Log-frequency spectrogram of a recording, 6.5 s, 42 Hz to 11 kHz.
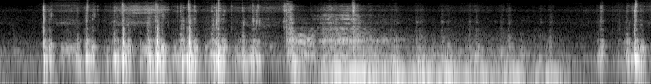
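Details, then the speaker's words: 1989 Pontiac Safari wagon, first cold start after 18 years off the road: ragged catches, brief sputtering run that fades and stalls, then more cranking; owner suspects stale gas, plugged carburetor main jets, or simply lacking fuel. "Or it just might be basically out of gas. Okay, it kind of kind of will run. Now I say that."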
